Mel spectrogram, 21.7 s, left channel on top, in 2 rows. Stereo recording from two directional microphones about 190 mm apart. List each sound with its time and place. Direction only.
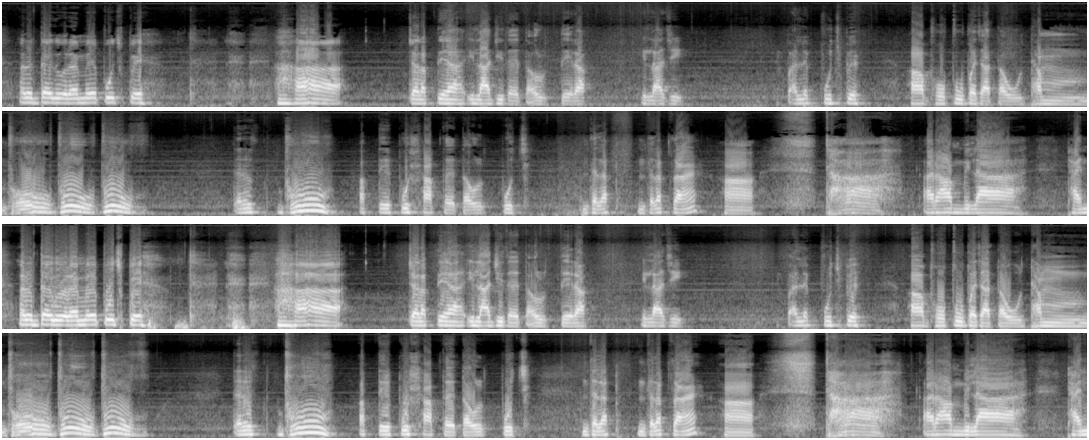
0.0 s a man's voice: 35° right (ahead or behind)
4.0 s a man's voice: 20° right (ahead or behind)
6.4 s speech: 10° right (ahead or behind)
7.8 s speech: 10° right (ahead or behind)
9.6 s a man's voice: 25° right (ahead or behind)
11.2 s speech: 35° right (ahead or behind)
12.1 s speech: 50° right (ahead or behind)
13.1 s a man's voice: 30° right (ahead or behind)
